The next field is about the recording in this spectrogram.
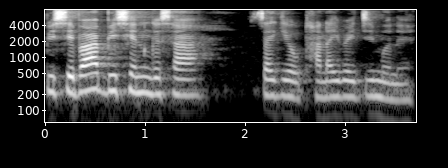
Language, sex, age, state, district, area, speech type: Bodo, female, 45-60, Assam, Kokrajhar, rural, spontaneous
